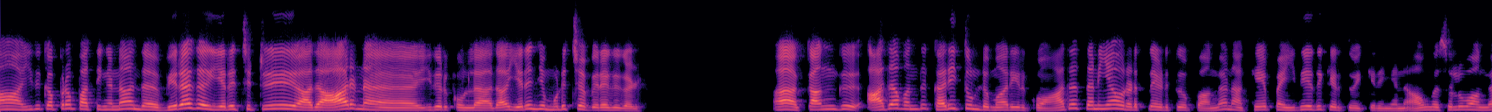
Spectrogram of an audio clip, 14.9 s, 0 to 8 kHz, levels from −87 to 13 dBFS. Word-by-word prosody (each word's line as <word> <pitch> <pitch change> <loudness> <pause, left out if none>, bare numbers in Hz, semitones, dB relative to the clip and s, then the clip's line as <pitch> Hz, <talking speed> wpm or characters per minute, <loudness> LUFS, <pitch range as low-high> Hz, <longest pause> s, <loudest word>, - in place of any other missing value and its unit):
ஆ - - +4 0.3
இதுக்கப்புறம் 250 +3 -4
பாத்தீங்கன்னா, 230 +1 -1
இந்த 225 -3 -1 0.2
விறக 285 +3 +6 0.2
எரிச்சுட்டு 235 +2 -3 0.4
அது 180 +1 +4 0.2
ஆறுன 250 -2 +5 0.6
இது 205 +3 -1
இருக்கும்ல்ல. 170 -3 -3 0.2
அதாவது 190 +2 0
எரிஞ்சு 250 +1 -1
முடிச்ச 235 0 -2
விறகுகள். 170 -6 -2 1.4
அ - - +9 0.3
கங்கு, 230 +3 +2 0.3
அதை 280 +7 +3
வந்து 240 +3 -6
கரித்துண்டு 245 -2 0
மாரி 185 0 -2
இருக்கும். 160 -3 -7
அத 295 0 -2
தனியா 255 +2 -1
ஒரு 240 - -1
இடத்துல 190 +2 -6
எடுத்து 180 +1 -10
வைப்பாங்க. 155 -1 -7
நான் 170 - -7
கேட்பேன் 205 -3 -4
இது 210 - -9
எதுக்கு 215 -2 -6
எடுத்து 165 -2 -11
வைக்கிறீங்கன்னு. 145 -2 -9
அவங்க 185 +2 -4
சொல்லுவாங்க, 195 -2 -4
210 Hz, 140 wpm, -23 LUFS, 180-245 Hz, 1.4 s, அ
